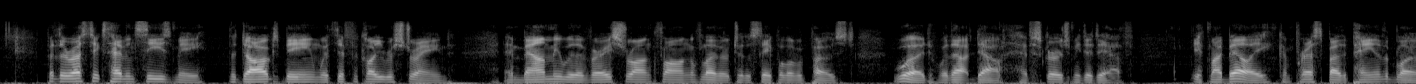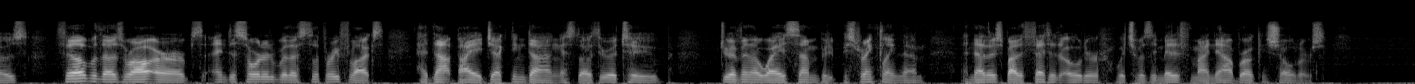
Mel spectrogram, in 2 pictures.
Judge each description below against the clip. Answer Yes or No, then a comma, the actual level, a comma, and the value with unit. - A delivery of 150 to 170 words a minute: No, average, 180 wpm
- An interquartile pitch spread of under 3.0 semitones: Yes, narrow, 2.4 semitones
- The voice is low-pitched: Yes, low, 110 Hz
